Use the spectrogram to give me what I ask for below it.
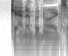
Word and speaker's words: cannabinoids: So three key things which I noted from what you said was there are over 100 different types of cannabinoids.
